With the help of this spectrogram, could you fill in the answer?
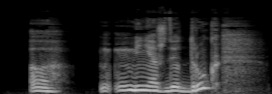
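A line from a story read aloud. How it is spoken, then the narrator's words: Hoarse rasp. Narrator (Russian): прохрипел Райан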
